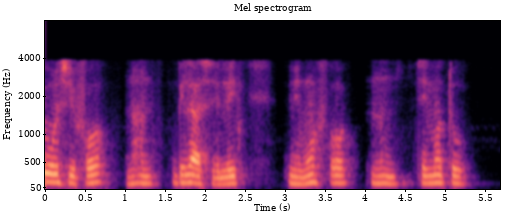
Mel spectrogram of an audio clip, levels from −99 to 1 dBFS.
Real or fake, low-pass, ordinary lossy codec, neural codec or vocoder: fake; 7.2 kHz; AAC, 16 kbps; codec, 16 kHz in and 24 kHz out, 0.6 kbps, FocalCodec, streaming, 4096 codes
